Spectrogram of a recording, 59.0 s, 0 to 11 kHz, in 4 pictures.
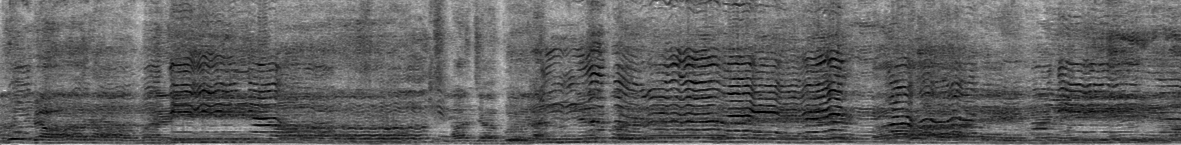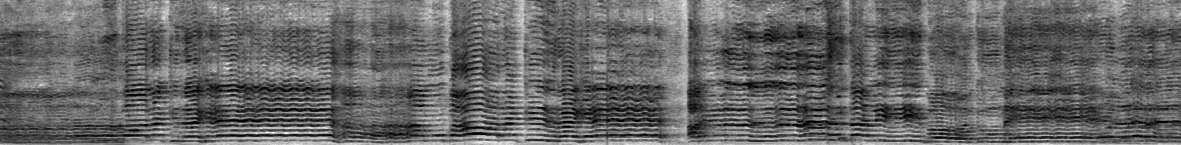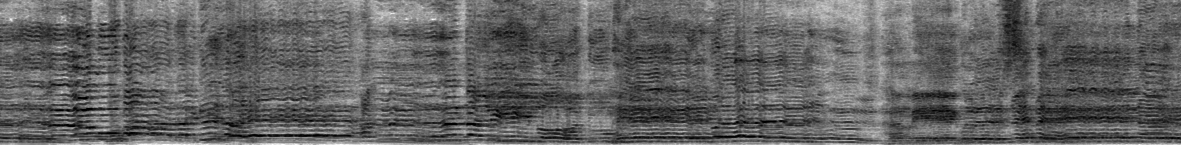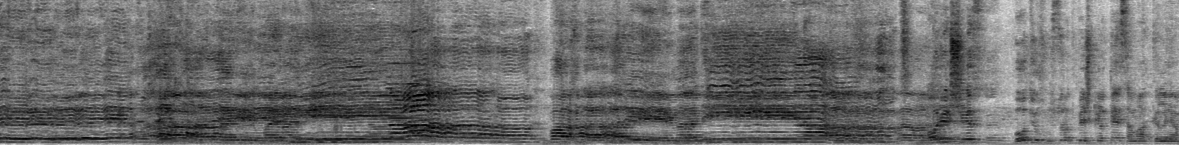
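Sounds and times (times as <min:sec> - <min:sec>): men singing unaccompanied: 0:00.0 - 0:57.1.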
